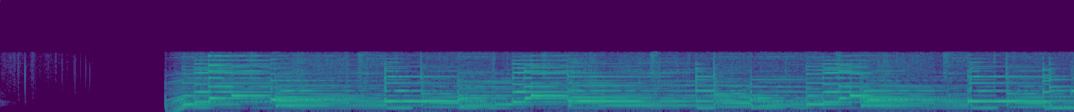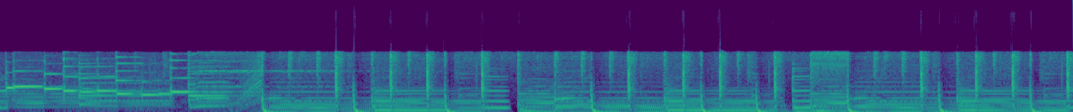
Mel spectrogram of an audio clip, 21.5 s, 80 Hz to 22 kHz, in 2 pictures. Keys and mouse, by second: 0.6 click, 1.9 shift+click, 2.7 click, 4.1 alt+e, 17.5 click, 18.1-21.4 drag, 20.1-21.4 right drag.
